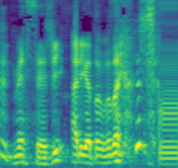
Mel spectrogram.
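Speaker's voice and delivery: rushed joke sign-off. Acted. 再びふざけて早口で締める.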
